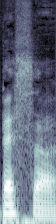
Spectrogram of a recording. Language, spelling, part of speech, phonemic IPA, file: German, besser, adjective / verb, /ˈbɛsɐ/, De-besser.ogg
- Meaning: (adjective) comparative degree of gut; better; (verb) inflection of bessern: 1. first-person singular present 2. singular imperative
